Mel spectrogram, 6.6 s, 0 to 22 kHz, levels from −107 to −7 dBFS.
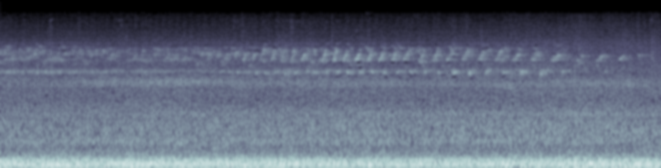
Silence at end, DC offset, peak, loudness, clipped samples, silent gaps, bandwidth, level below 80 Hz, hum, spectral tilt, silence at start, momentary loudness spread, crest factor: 0 s; under 0.1%; -10 dBFS; -25 LUFS; under 0.1%; none; 9.2 kHz; -30 dBFS; none; -6 dB/octave; 0 s; 2 LU; 12 dB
